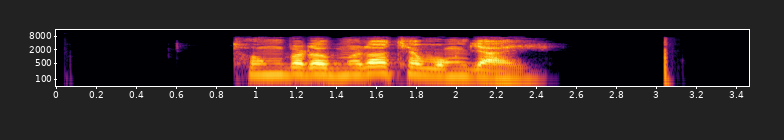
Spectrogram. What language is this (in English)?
Thai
